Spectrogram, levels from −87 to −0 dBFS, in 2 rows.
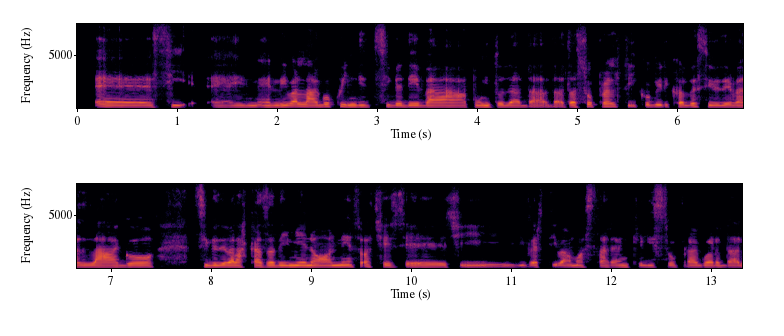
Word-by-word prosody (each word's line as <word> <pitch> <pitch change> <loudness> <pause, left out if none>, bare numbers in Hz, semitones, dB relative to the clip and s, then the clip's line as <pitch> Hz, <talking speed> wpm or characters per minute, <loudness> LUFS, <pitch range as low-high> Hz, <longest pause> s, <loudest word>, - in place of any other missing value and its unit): ehm, 145 -3 +2
sì 285 - -5 0.2
è - - -12
in 135 -1 -5
è - - -5
in 140 +1 -1
riva 150 +2 +4
al 160 - +2
lago 155 +1 +3
quindi 155 -4 0
si 160 - -8
vedeva 135 -3 +2
appunto 135 0 -1
da 135 -1 +1
da 125 - -3
da - - -2
da 145 - +4
sopra 170 +2 0
il 165 - -2
fico - - -6
mi 325 - +3
ricordo 155 - +1
si 155 - -4
vedeva 140 +1 0
il 135 0 -1
lago, 140 +2 +2 0.4
si - - -4
vedeva 140 -1 +4
la 135 - +2
casa 140 0 +3
dei 140 0 +2
miei 145 -1 +6
nonni, 140 +2 +3
insomma 155 - -1
ci 155 -2 -3
si 135 +1 -2
ci 280 - -6
divertivamo 270 - -2
a 145 - -3
stare 135 -1 -5
anche 135 +2 -6
lì 140 0 -4
sopra 140 +1 -5
a 140 - 0
guardare 140 +1 0
140 Hz, 205 wpm, -35 LUFS, 135-155 Hz, 0.4 s, miei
